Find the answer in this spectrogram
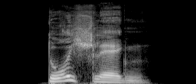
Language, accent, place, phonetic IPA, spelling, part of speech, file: German, Germany, Berlin, [ˈdʊʁçˌʃlɛːɡn̩], Durchschlägen, noun, De-Durchschlägen.ogg
- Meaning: dative plural of Durchschlag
